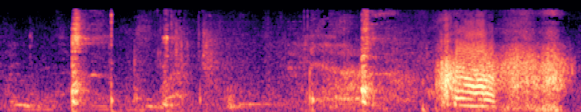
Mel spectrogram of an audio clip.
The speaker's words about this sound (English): So blow your nose well.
